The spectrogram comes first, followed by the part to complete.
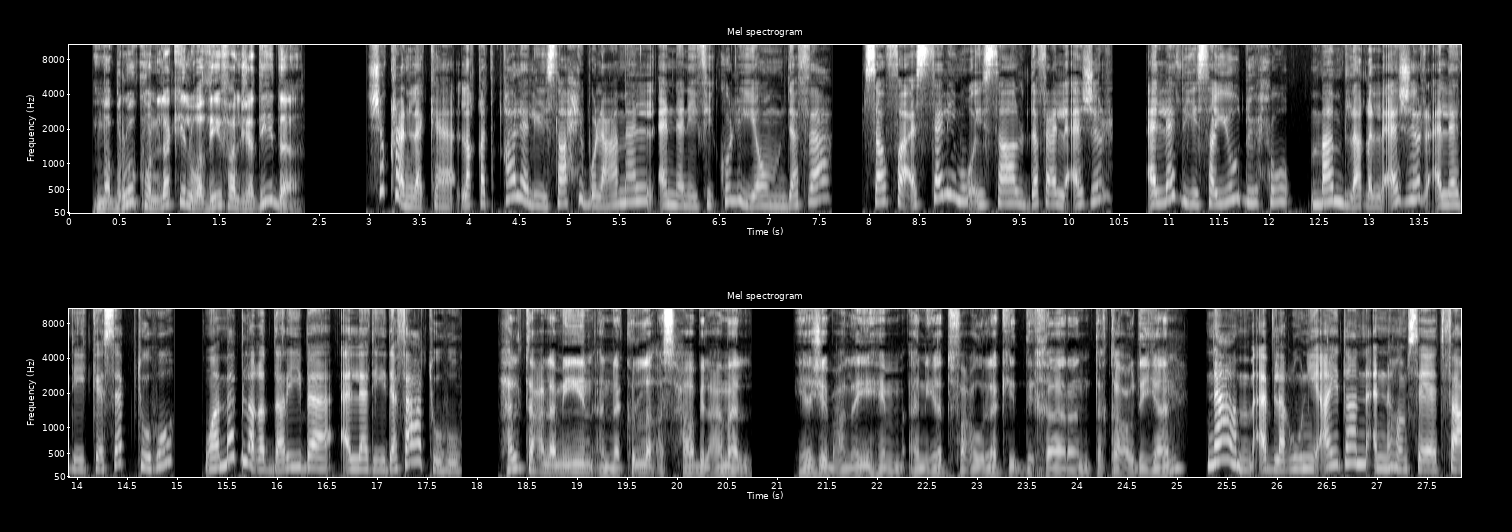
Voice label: working in australia arabic

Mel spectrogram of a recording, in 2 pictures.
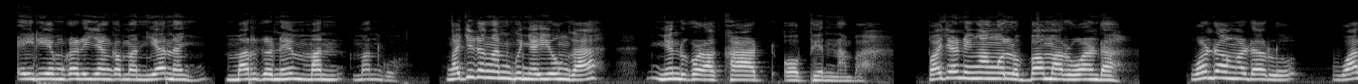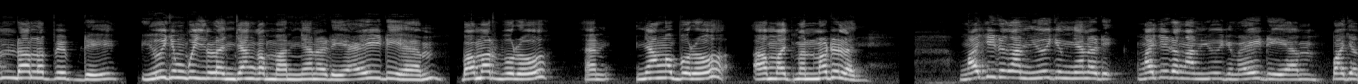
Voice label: walmajarri atm

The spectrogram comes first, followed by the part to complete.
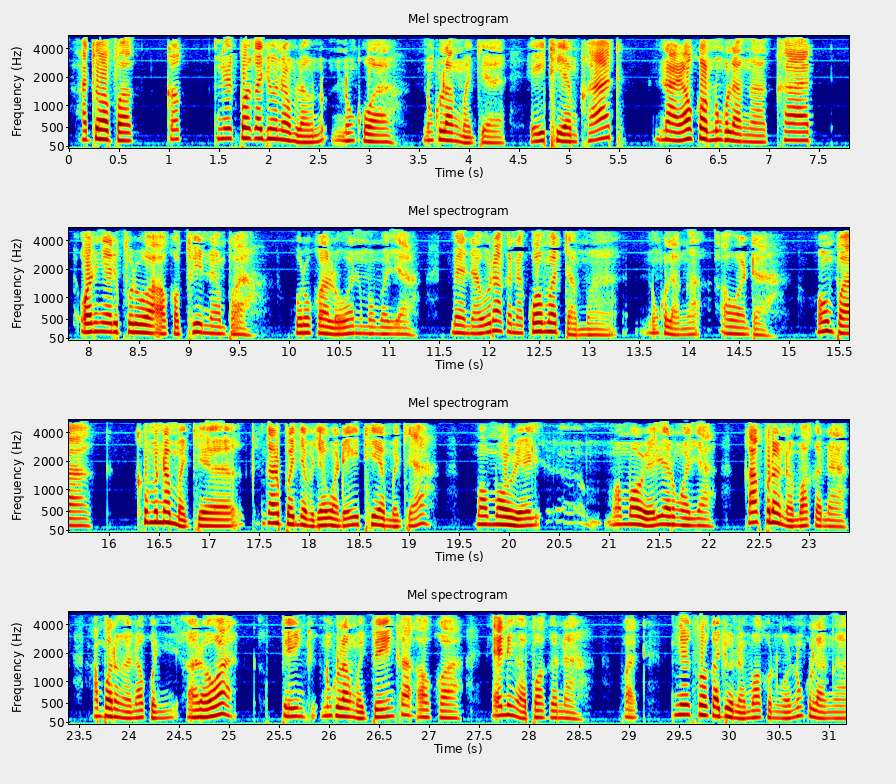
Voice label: anindilyakwa

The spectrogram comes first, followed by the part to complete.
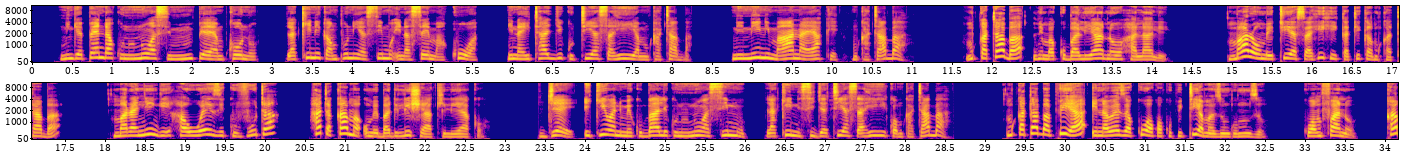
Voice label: contracts swahili

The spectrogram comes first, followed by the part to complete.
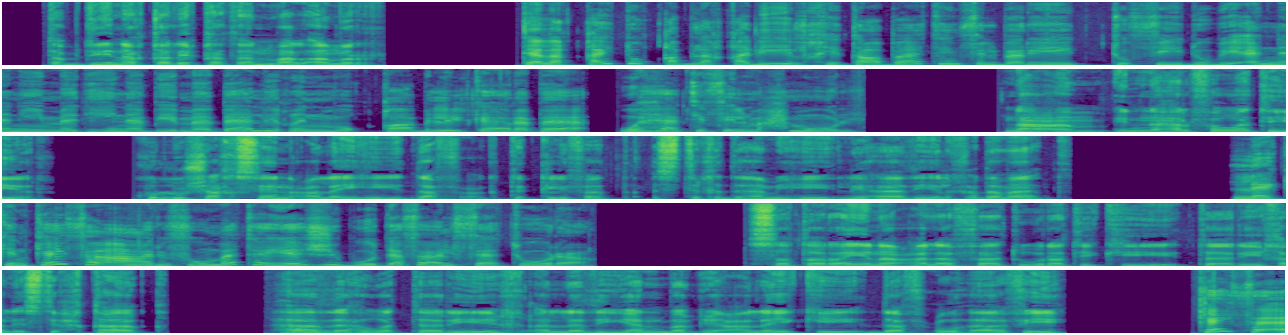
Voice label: paying bills arabic

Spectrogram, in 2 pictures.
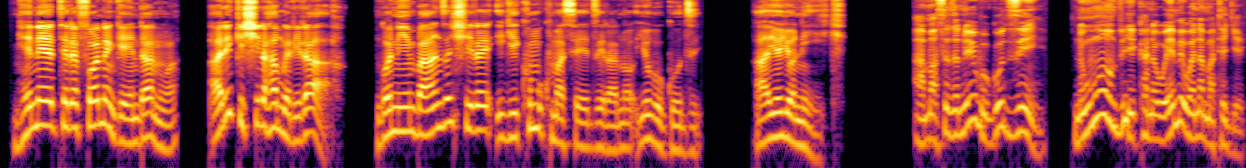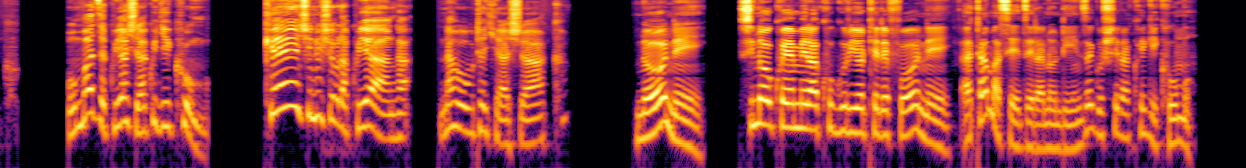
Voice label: contracts kirundi

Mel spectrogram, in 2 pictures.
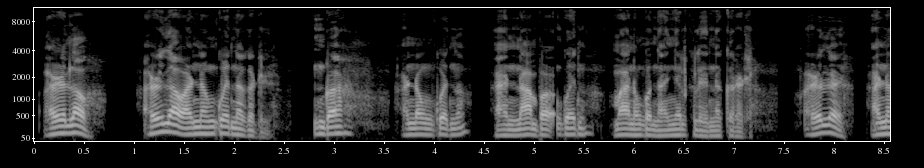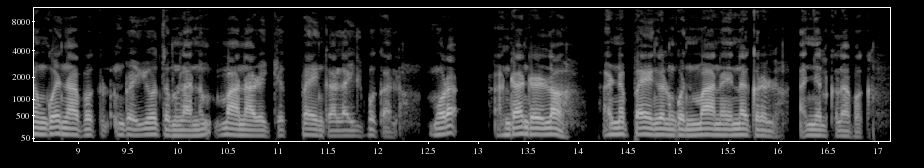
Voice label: anmatjere

